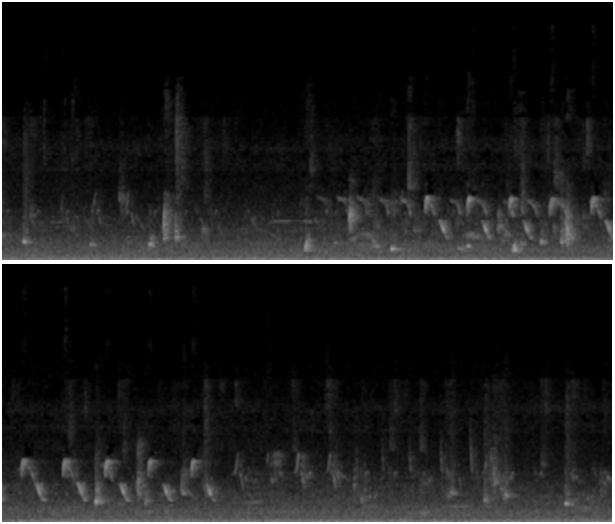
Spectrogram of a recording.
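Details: White-rumped munias eating seeds in Burma, giving thin, high chirps in quick, irregular bursts, several notes a second, over a steady low rumble of background noise.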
